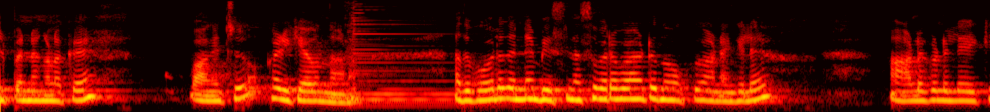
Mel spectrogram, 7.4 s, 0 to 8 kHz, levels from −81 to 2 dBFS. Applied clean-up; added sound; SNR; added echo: none; Acoustic guitar / Strum; 17 dB; none.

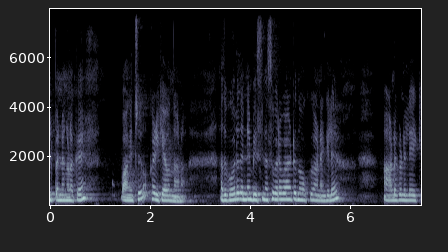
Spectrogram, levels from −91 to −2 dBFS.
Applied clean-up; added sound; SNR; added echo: none; none; none; none.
